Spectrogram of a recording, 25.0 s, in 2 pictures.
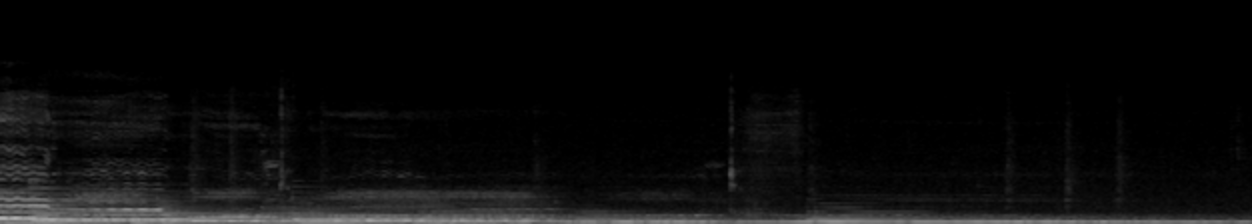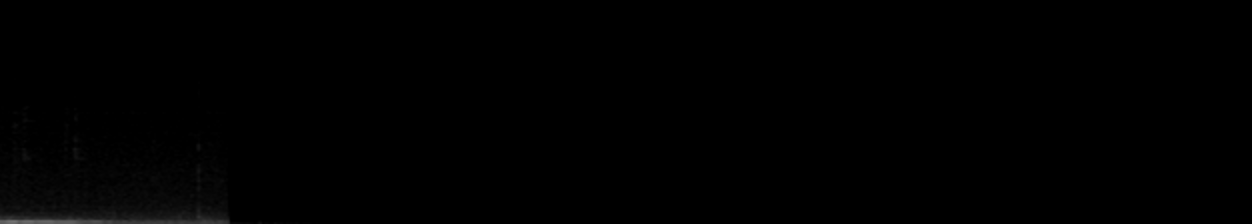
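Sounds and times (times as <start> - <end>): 
soprano singing: 0.0 - 13.6.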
